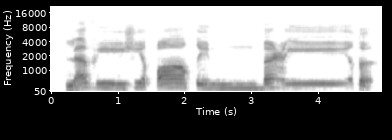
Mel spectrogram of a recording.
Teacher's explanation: دال کی آواز کو واضح کرنا ہے، یہاں دال ساکن ہونے کی صورت میں قلقلہ واجب ہوگا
